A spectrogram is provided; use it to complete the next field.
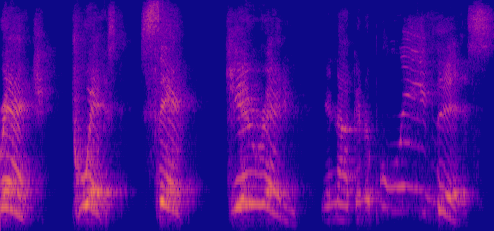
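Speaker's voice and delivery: very high cartoon voice, pitch swooping way up. Speaker shows how they pitch up when talking as Otto, high-pitched Otto voice. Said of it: "it's up here".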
